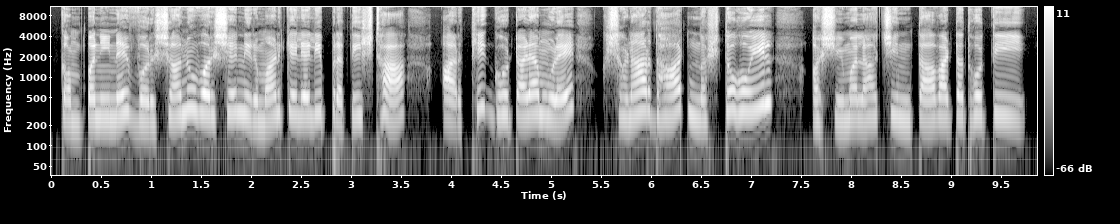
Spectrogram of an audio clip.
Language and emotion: Marathi, fearful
